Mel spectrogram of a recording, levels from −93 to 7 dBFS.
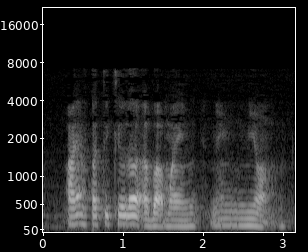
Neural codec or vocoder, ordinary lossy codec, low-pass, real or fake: vocoder, 44.1 kHz, 128 mel bands, Pupu-Vocoder; MP3, 32 kbps; 7.2 kHz; fake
